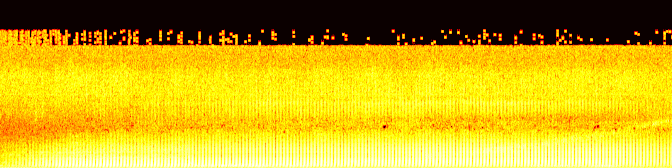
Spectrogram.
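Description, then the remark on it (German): A sawtooth generator tone drones steadily, a low, bright buzz packed with harmonics. It stays loud and unbroken for about seven seconds, its pitch shifting slightly partway through, with no voices. “Der Sägezahngenerator liefert ein breites harmonisches Spektrum.”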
